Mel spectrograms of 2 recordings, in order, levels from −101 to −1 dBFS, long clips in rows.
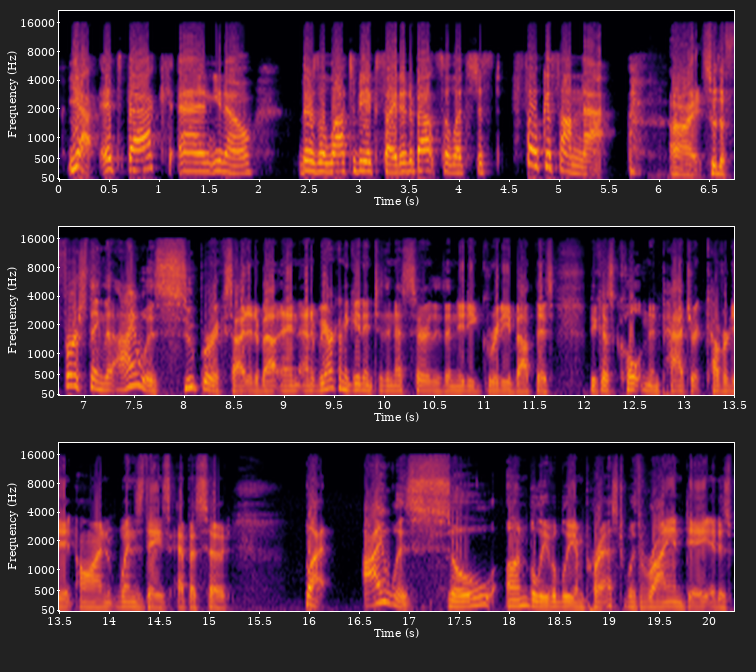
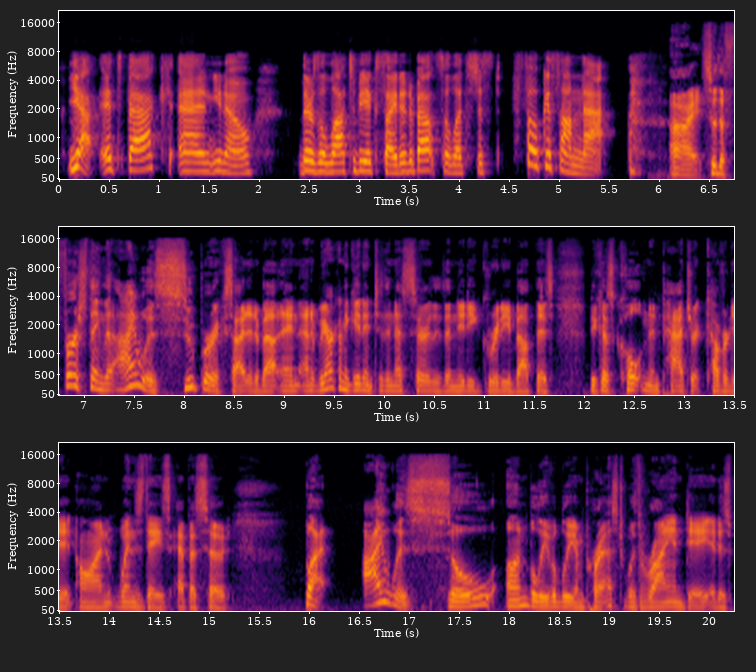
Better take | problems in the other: second | distortion; slight; 3% of the sound clipped

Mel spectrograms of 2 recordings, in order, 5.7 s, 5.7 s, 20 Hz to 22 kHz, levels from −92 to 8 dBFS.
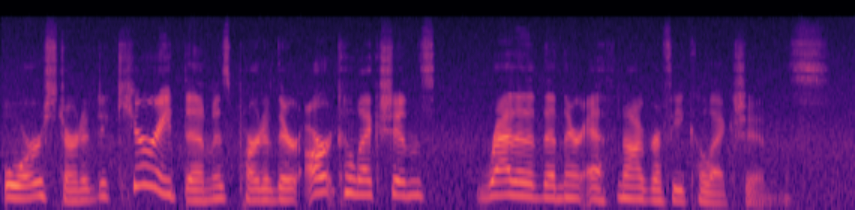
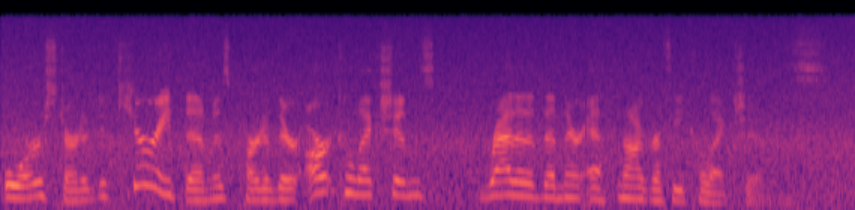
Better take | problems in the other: first | hiss; loud; throughout; 10 dB below the speech; faint in the first

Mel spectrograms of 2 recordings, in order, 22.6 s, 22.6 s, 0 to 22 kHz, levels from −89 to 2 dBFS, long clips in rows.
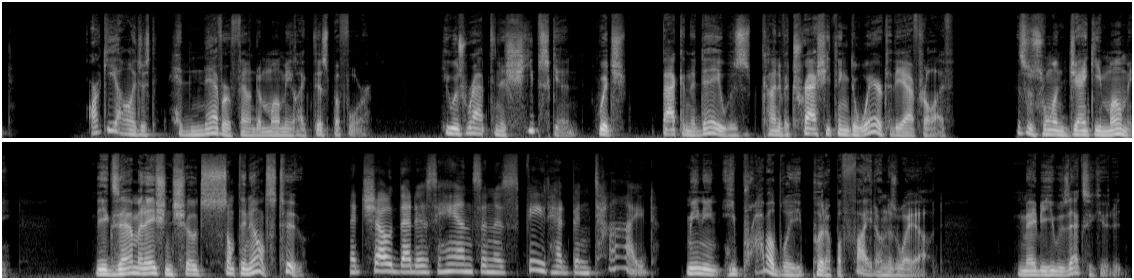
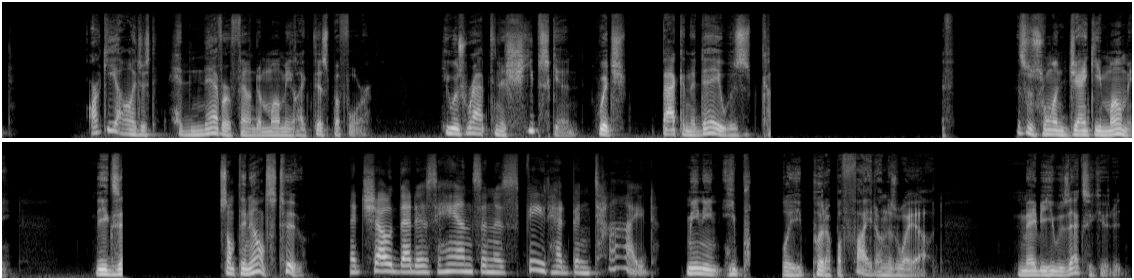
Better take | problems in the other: first | audio cutting out; at 7.5 s for 1.5 s, at 13 s for 1 s and at 19 s

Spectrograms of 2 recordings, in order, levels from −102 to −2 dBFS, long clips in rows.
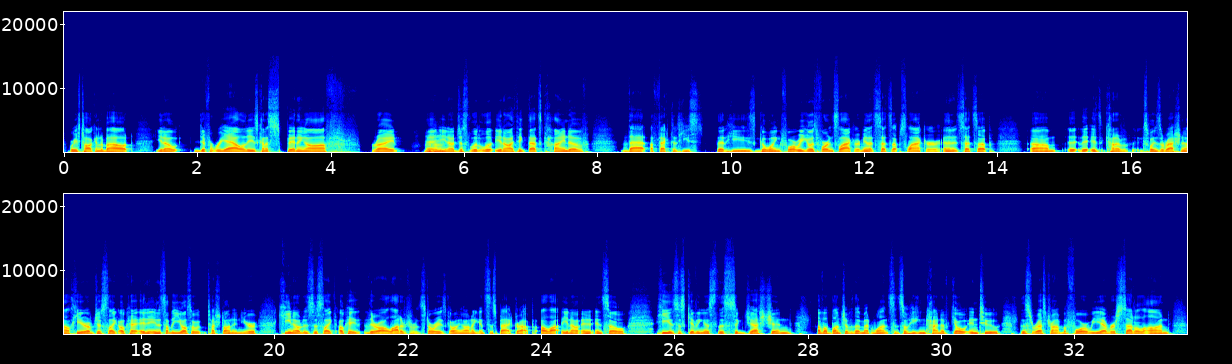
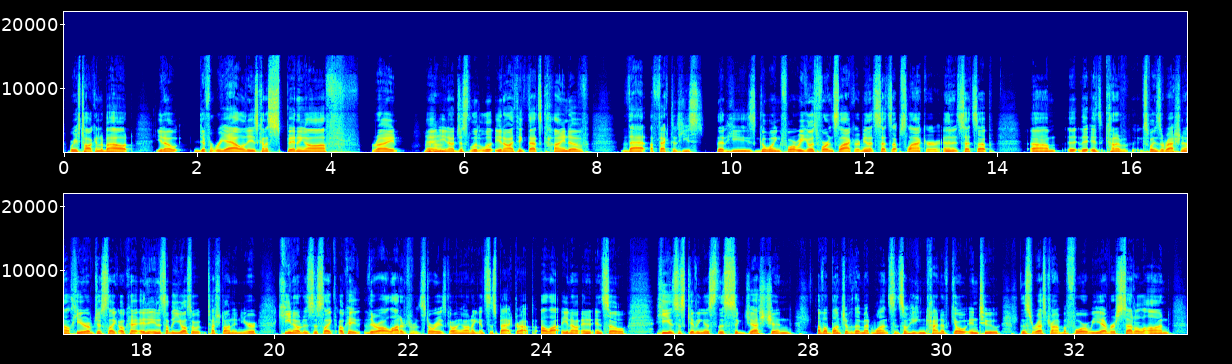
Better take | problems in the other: second | muffled; very; fading above 4 kHz

